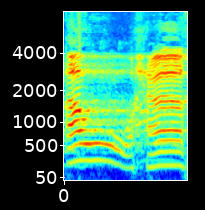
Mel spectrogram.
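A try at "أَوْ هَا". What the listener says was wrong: এটাকে আও আও বলা যাবে না, আউ আউ। ঠোঁট একদম ঠোঁটের আগা থেকে উচ্চারণ করতে, ঠোঁট থেকে উচ্চারণ করতে হবে। আও আও বললে মুখের ভিতর থেকে উচ্চারণ হবে। আর ওয়াও এর মাখরাজ হচ্ছে ঠোঁট, দুই ঠোঁট হইতে ওয়াও বা মিম এই তিনটা হরফ উচ্চারিত। ওয়াও ওয়াও দুই ঠোঁট থেকে উচ্চারিত হয়।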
